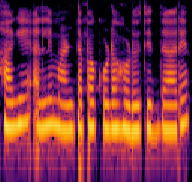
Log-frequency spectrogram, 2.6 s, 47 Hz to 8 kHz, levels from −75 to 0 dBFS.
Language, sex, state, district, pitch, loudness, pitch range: Kannada, female, Karnataka, Bidar, 220 Hz, -16 LUFS, 210-225 Hz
